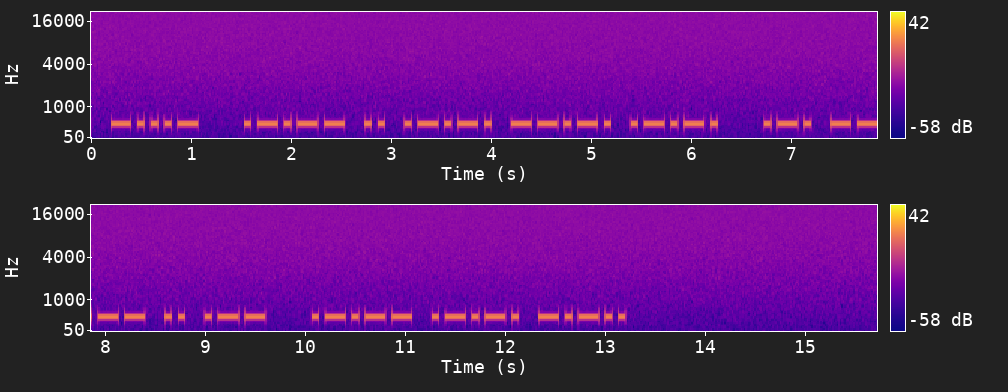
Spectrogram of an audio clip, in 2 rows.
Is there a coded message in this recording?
Yes: Morse code (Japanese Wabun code) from 0.0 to 13.3 s, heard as a keyed tone, machine-sent, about 18 wpm, 470 Hz. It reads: … デンシン ナゴヤ テンキ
